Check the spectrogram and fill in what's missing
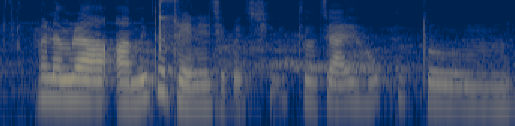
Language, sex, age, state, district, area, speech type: Bengali, female, 18-30, West Bengal, Bankura, urban, spontaneous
